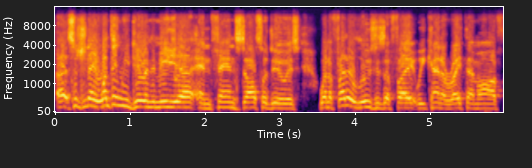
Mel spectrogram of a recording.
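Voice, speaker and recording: A man's voice: high voice, a little fast, darkish tone, no room sound, rough recording. A man working as a sports reporter, asking questions at a press conference.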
